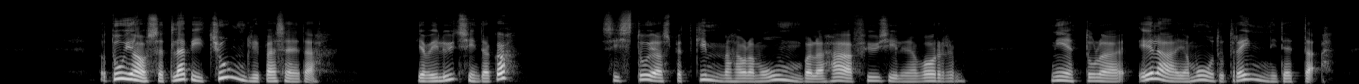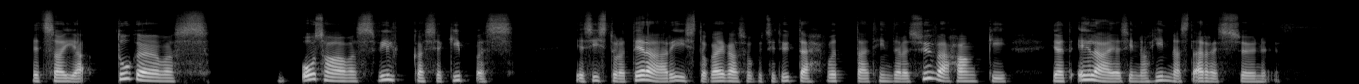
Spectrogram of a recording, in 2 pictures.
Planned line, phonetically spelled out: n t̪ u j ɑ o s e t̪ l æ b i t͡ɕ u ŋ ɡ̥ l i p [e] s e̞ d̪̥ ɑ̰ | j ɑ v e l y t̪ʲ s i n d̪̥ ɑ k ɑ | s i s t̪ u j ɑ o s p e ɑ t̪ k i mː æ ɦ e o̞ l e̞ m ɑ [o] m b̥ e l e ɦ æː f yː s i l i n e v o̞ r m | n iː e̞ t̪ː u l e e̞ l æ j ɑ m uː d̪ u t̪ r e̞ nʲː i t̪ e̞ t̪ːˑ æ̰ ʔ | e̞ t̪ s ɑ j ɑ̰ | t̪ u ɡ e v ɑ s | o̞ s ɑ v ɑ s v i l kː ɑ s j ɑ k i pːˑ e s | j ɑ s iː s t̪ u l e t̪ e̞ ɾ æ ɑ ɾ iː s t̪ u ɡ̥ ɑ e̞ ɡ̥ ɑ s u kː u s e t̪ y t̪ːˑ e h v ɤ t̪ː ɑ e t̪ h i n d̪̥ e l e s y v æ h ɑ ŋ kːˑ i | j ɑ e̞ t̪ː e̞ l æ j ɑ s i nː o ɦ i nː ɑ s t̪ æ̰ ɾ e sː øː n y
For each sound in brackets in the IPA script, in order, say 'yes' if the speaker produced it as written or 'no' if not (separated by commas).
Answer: no, no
